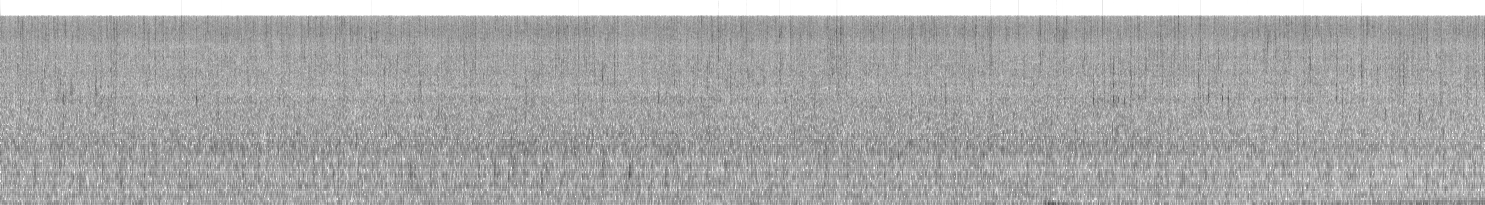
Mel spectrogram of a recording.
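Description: Steady rain falling: an even hiss flecked with many small drop ticks.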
